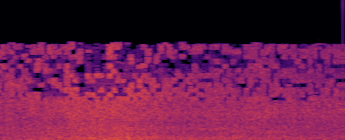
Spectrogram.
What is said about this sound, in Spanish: Desde la orilla, el mar se siente así.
